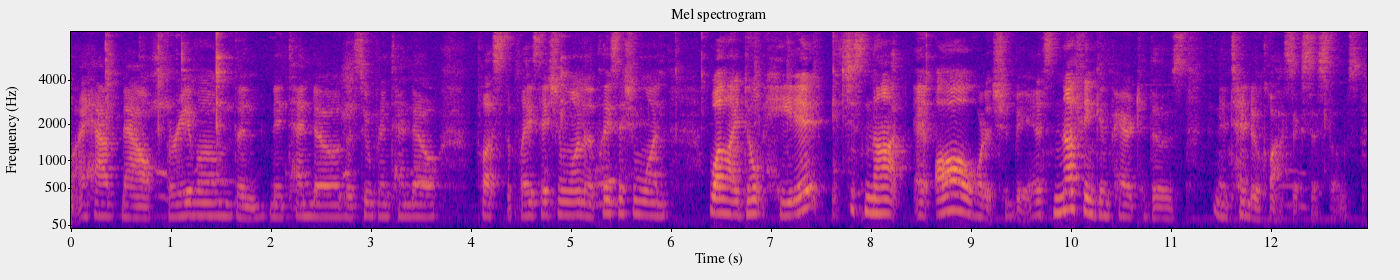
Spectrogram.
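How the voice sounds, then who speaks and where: A man with a cold speaks in a nasal, congested voice that sits a little high. He rambles enthusiastically and corrects himself often as he hosts a casual chat. The room sounds echoey, with a faint hiss underneath. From North America. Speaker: host.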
